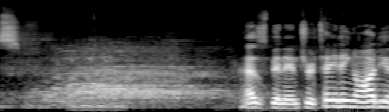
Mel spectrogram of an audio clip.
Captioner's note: applause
